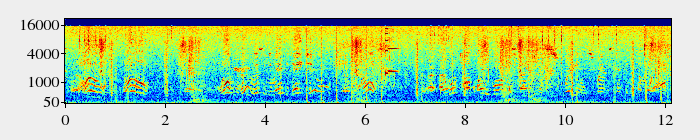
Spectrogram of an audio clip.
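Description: Static hisses and crackles from a monitor.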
